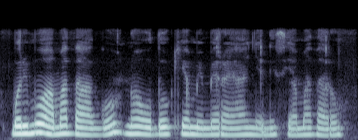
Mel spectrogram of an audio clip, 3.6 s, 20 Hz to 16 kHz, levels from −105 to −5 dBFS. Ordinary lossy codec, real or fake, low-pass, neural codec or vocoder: none; real; 7.2 kHz; none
